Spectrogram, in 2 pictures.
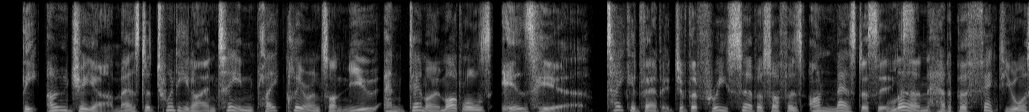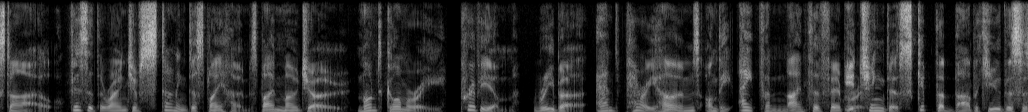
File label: Soft Sell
